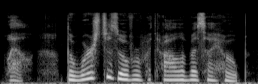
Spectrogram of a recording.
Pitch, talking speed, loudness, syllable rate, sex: 210 Hz, 255 wpm, -17 LUFS, 5.9 syllables/s, female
